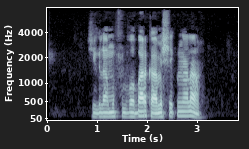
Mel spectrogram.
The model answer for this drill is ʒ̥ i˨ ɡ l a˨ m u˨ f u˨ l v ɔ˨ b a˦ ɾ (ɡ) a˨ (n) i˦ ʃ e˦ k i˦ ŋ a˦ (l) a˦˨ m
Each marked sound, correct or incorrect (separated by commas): incorrect, incorrect, correct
